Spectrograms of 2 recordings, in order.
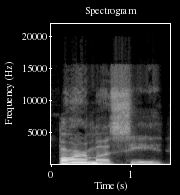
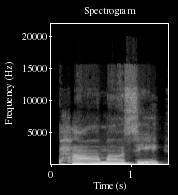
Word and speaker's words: pharmacy: Doctor sick blood pharmacy. Some of you might want to pronounce this like py, but it's similar to phone. PH for phone sounds like an F, right?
